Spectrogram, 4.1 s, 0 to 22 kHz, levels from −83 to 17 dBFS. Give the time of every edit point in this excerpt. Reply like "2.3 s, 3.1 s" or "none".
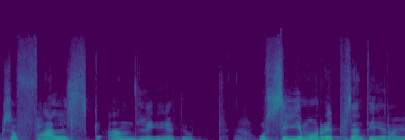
2.3 s

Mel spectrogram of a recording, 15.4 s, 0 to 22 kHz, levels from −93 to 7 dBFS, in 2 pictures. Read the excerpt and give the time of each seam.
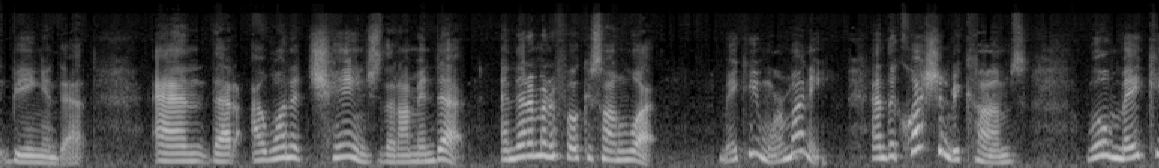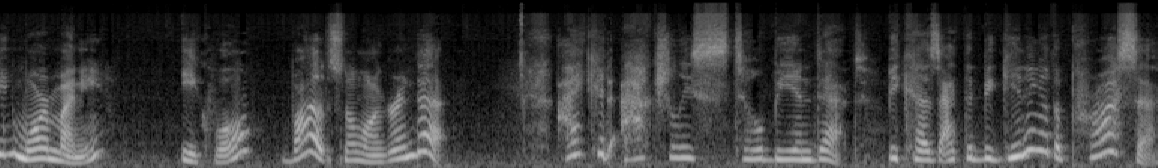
11.4 s, 13.6 s

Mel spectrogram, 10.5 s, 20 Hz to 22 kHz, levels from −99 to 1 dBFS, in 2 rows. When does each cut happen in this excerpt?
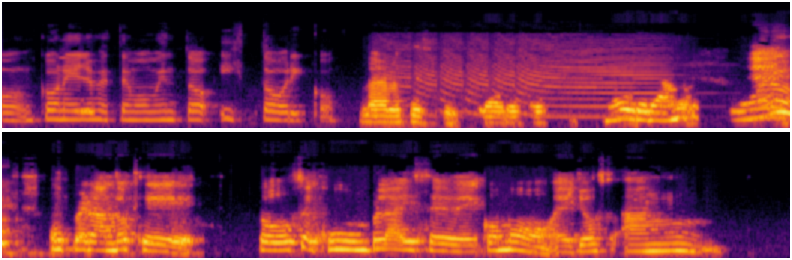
4.2 s, 6.1 s

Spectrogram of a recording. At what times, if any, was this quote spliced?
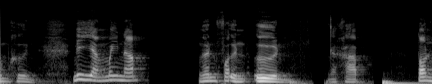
2.3 s

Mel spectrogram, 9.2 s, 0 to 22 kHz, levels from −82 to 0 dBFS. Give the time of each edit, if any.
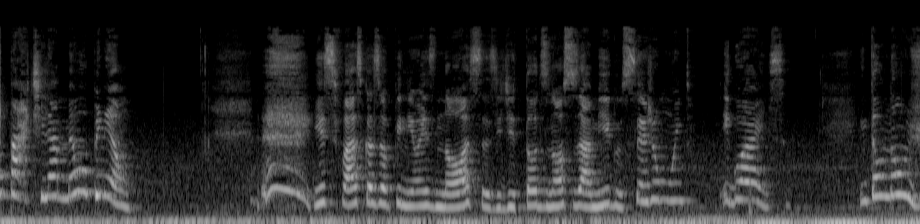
2.5 s

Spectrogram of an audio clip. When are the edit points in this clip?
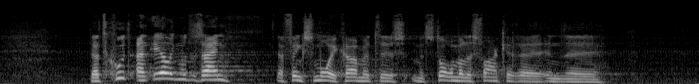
none

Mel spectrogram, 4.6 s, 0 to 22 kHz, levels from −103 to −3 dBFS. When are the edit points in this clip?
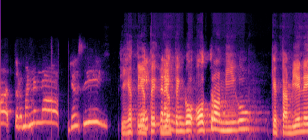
1.7 s

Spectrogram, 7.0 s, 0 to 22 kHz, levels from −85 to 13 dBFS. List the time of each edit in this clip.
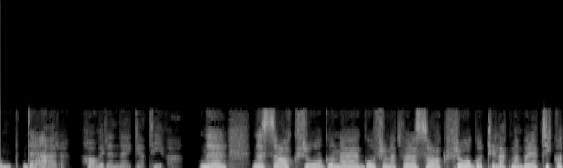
2.3 s

